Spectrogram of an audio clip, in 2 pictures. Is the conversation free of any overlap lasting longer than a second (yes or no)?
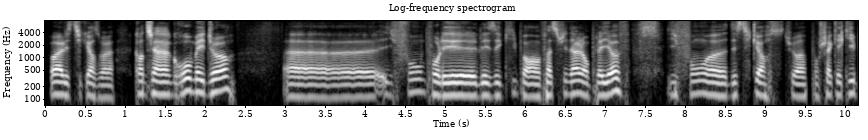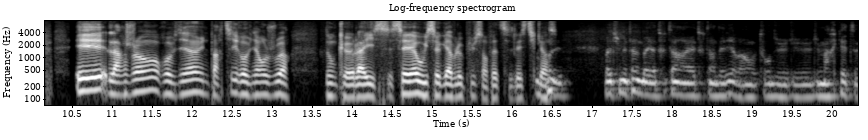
yes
